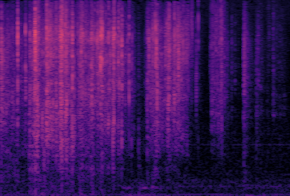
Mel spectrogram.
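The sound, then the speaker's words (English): A sheet of paper is crumpled, a continuous crackly, crinkling rustle with irregular sharp bursts, fairly loud and with no one speaking. “And I think if you just, like, took that piece of paper, held it behind your chair, or maybe, like, sat on it and then crumpled it, we'd be good.”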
